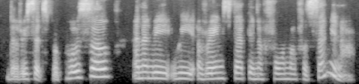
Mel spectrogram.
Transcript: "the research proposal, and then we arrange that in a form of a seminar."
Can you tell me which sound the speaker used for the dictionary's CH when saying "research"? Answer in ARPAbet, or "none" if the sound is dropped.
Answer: S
